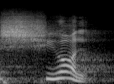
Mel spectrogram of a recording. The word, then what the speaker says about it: Seol: capítulo 37 versículo 35 el término Seol él viene del hebreo y ente que se pronuncia shol esol aquí tiene una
